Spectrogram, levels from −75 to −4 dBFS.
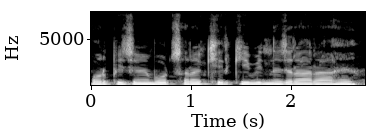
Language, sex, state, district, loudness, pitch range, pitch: Hindi, male, Arunachal Pradesh, Papum Pare, -11 LUFS, 145-155 Hz, 150 Hz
